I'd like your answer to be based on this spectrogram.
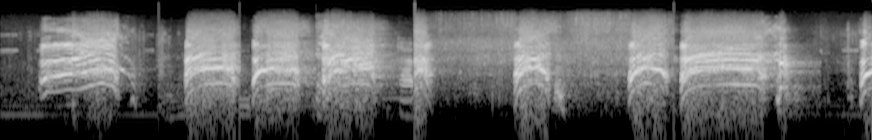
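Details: Acted on-screen sneezing by an adult male TV character: a run of about seven loud, strongly voiced sneezes, each a short rising-then-falling vocal burst.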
